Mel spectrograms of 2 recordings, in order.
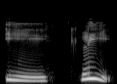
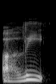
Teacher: some people keep the E pronunciation e LI or change the E to uh because it's not stressed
